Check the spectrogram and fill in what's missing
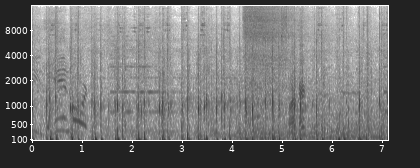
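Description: Horse hooves clip-clop steadily in Red Dead Redemption 2, a fast rhythmic gallop close by, with a brief whinny early on and voices talking over the hoofbeats throughout.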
